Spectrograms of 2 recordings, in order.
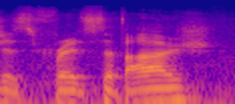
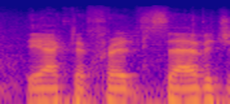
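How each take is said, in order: First: Savage said as "sa-VAHZH"; imitating Savage mispronounced as French "suh-VAHZH"; French-style pronunciation. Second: Said in the usual way. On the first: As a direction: give Savage a French ending, stressed on the second syllable. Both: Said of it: "heard someone once refer to".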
